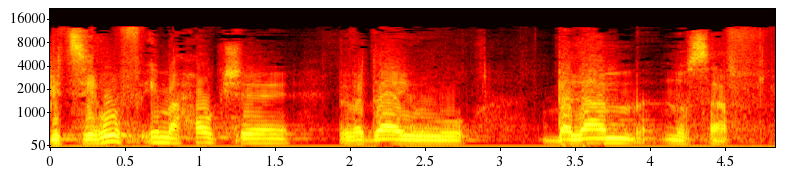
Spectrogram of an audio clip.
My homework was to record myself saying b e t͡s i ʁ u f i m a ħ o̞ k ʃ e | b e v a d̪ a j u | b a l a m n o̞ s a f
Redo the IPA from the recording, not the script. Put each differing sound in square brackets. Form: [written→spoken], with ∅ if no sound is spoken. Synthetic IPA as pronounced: b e t͡s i ʁ u f i m a ħ o̞ k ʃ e | b e v a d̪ a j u | b a l a m n o̞ s a f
